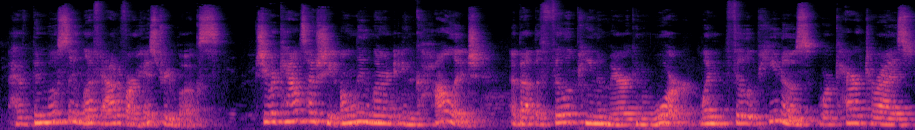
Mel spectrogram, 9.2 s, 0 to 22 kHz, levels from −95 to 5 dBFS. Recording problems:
off-mic speech; far
room echo; slight; dies away in 0.4 s
chatter from many people; faint; throughout; 30 dB below the speech

